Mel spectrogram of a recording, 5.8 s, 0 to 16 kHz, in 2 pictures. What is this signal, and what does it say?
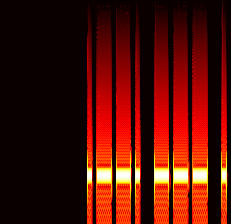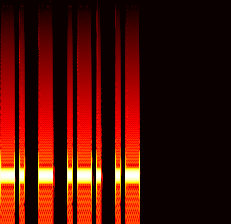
Morse code, heard as a keyed tone, about 20 wpm, 700 Hz. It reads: PORTRA
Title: Build A Word - 3 Letters At A Time - 8-Letter Words - 20wpm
